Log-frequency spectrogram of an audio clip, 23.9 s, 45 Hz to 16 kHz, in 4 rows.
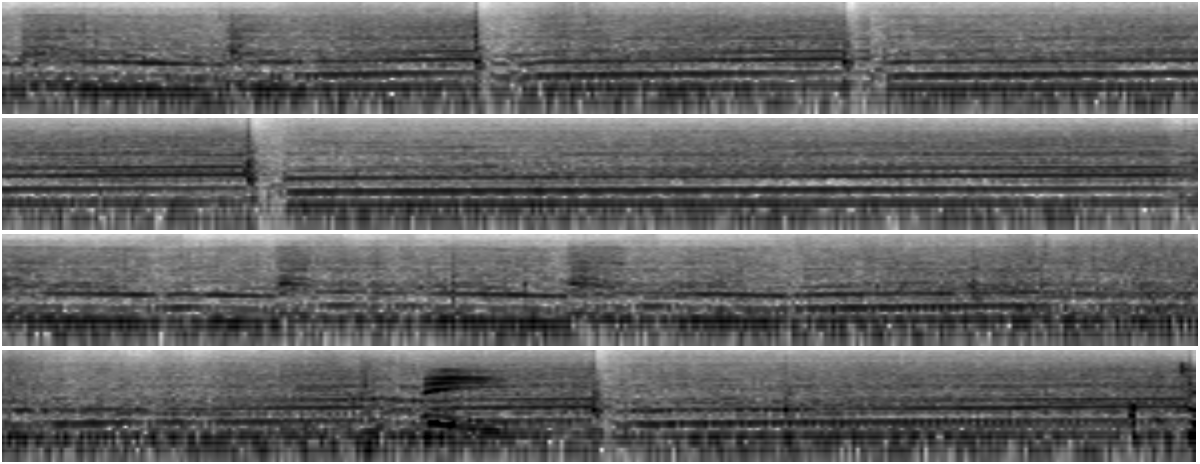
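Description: A Lamborghini race car engine in Real Racing 3 drones steadily throughout, rising in pitch under acceleration and dropping sharply at several gear changes, loud and close with no talk.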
